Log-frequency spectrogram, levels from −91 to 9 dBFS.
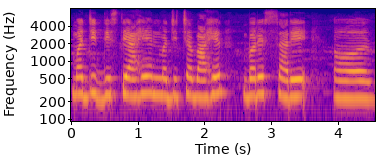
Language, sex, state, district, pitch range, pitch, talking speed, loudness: Marathi, female, Maharashtra, Sindhudurg, 245-270 Hz, 255 Hz, 120 wpm, -17 LUFS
